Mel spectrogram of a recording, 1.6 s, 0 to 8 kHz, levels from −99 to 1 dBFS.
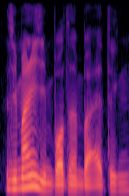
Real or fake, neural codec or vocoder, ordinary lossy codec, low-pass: real; none; none; 7.2 kHz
